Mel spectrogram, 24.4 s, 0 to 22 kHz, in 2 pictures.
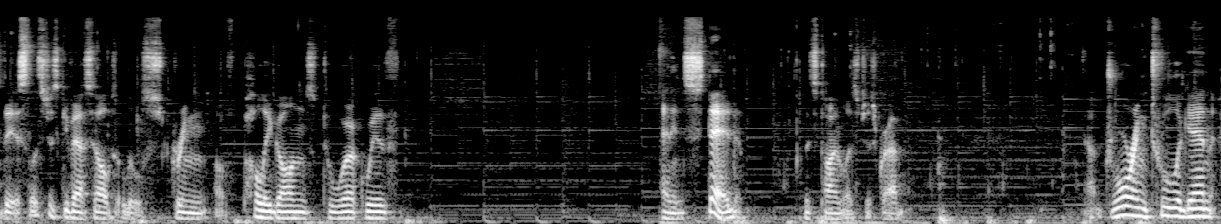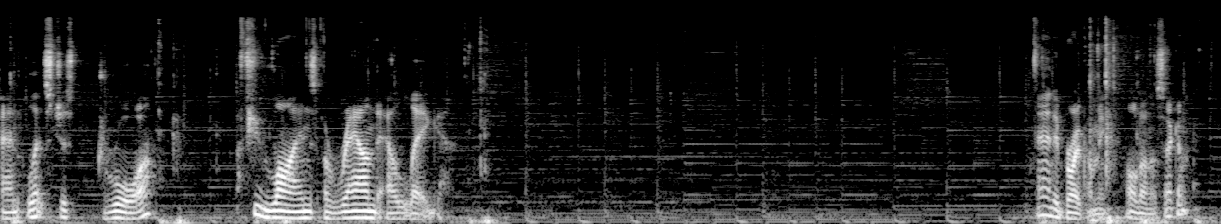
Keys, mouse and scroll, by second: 0.1 alt+middle drag, 0.3-0.8 alt+drag, 0.8-1.4 alt+middle drag, 1.4 e, 2.3 e, 4.0 s, 4.8 a, 5.0 a, 5.3 alt+shift+click, 5.6 s, 6.5-7.0 alt+drag, 7.2 shift+drag, 7.4-7.9 alt+drag, 7.9-8.3 scroll up 1, 8.3 alt+middle drag, 8.6-9.3 alt+drag, 9.4 alt+click, 9.7 scroll up 1, 9.9 alt+click, 10.4 alt+middle click, 10.7-12.3 alt+drag, 12.3 d, 12.7-13.8 drag, 13.8 d, 14.0-15.0 alt+drag, 15.0-15.9 d, 15.9-18.0 drag, 18.0 d, 18.3-19.3 drag, 19.3 d, 19.5 alt+click, 19.8 alt+middle click, 20.3 d, 20.6-23.1 drag, 23.1 a, 23.2 a, 23.7 alt+click, 24.0 scroll down 1, 24.2-24.4 alt+drag.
